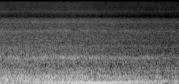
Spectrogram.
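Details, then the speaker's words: Clean Burn waste oil furnace after cleaning, with the tank, pump and canister filters washed: a low steady burner roar with even fan hum and no sputter or pulsing; it runs well. "But this thing runs pretty good."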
